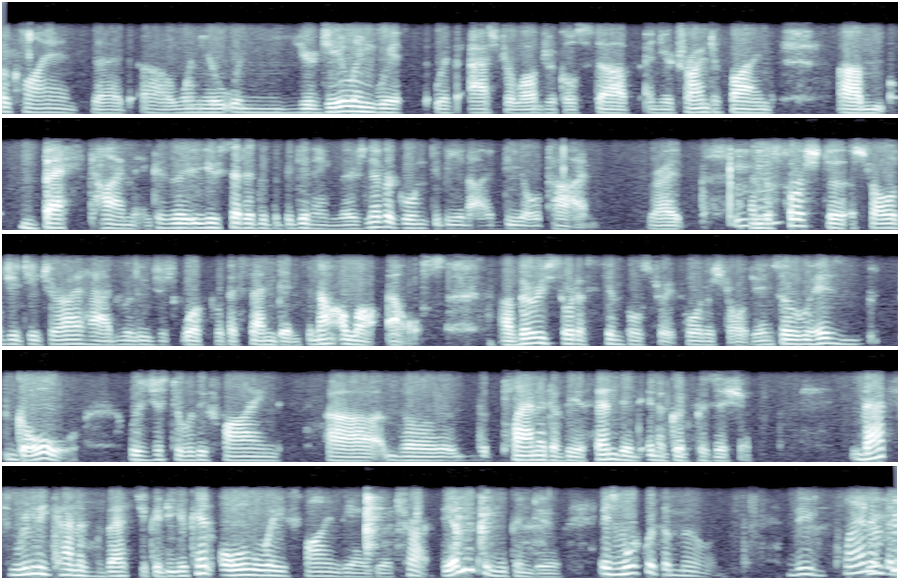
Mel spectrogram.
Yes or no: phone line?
yes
